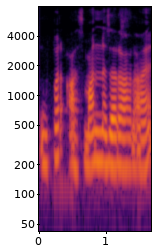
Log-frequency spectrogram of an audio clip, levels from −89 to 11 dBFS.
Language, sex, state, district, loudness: Hindi, female, Chhattisgarh, Raigarh, -20 LUFS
